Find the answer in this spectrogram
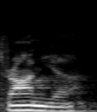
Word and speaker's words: Dragna: it's actually pronounced in saranya rhymes with lasagna and so there are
